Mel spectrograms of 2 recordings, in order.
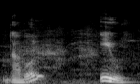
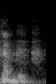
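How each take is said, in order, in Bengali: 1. অক্ষরের নামটি তিন শব্দাংশে বলা হয়। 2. অক্ষরের নামটি দুই শব্দাংশে সংকুচিত করে বলা হয়। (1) "এটা সঠিক উচ্চারণ হচ্ছে ডাবল ইউ" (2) "আমরা সবাই বলি ডাব্লু"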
